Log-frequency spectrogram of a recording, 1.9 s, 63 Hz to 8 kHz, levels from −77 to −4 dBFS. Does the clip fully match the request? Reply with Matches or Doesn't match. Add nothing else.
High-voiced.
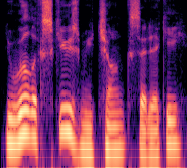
Doesn't match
